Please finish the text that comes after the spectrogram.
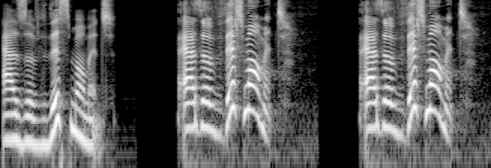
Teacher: As of, those two words linked together really smoothly with a Z sound.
